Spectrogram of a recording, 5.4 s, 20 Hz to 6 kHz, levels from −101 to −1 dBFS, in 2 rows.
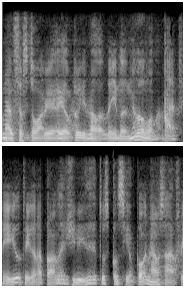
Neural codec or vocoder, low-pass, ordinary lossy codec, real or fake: codec, 16 kHz, 0.5 kbps, FreqCodec, larger model; 5.4 kHz; AAC, 48 kbps; fake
